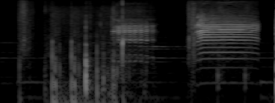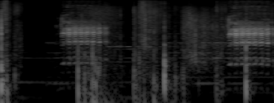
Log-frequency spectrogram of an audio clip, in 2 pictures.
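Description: Several loud, close video game sheep bleats come in short bursts separated by brief pauses, with no talking in between.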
